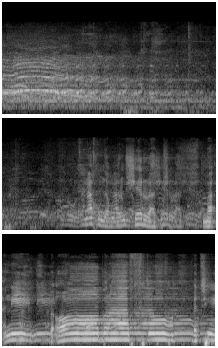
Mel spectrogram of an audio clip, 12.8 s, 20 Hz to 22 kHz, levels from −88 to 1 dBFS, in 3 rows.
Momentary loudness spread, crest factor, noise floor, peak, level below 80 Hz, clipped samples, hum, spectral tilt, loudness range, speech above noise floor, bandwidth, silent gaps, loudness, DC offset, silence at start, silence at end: 24 LU; 18 dB; -46 dBFS; -6 dBFS; -50 dBFS; under 0.1%; none; -5.5 dB/octave; 18 LU; 24 dB; 11.5 kHz; none; -24 LUFS; under 0.1%; 0 s; 0 s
